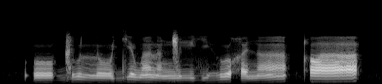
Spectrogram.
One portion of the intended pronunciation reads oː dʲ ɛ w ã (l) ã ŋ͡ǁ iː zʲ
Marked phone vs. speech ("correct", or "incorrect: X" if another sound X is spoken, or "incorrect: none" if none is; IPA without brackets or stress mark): correct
